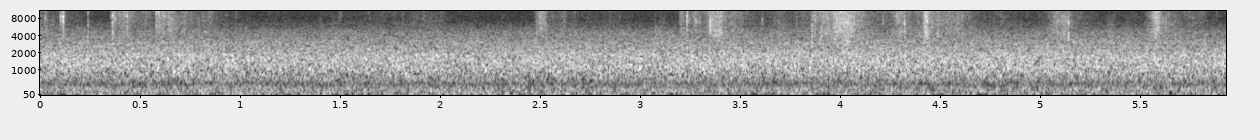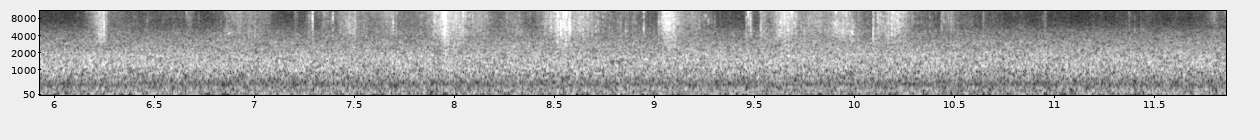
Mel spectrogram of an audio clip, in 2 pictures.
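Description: Footsteps crunch through dry grass and leaves.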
